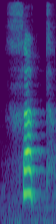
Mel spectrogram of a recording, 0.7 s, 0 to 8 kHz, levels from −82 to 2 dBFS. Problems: none marked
